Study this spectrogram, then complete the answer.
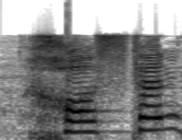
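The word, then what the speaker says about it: خواستن: Yani bu vav artık okunmuyor. Çünkü A harfi ve H harfi arasında bir vav var. Bunu va mevdu diyorlar ve bunu yazılıyor ama bu okunmuyor.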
